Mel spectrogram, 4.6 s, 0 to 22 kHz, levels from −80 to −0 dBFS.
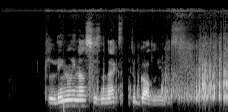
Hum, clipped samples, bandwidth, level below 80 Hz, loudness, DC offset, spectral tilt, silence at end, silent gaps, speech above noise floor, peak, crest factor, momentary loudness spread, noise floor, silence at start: none; under 0.1%; 17 kHz; -58 dBFS; -18 LUFS; under 0.1%; -2 dB/octave; 0 s; none; 42 dB; 0 dBFS; 18 dB; 12 LU; -60 dBFS; 0.9 s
